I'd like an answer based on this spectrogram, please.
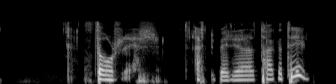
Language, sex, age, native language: Icelandic, female, 11, Icelandic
